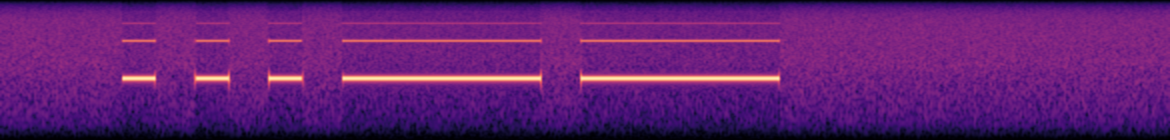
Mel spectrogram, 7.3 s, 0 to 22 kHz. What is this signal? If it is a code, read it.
Beep code, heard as beeps, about 2200 Hz. 3 short, 2 long.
